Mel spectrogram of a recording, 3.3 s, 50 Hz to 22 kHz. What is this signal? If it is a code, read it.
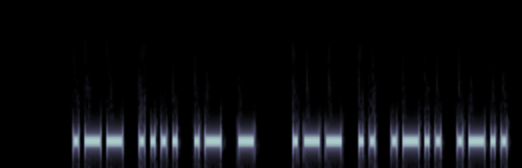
Morse code, heard as a keyed tone, about 36 wpm, 700 Hz. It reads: WHAT WILL
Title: Sentences from Top 1000 Words - Review Part 5 - 35wpm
